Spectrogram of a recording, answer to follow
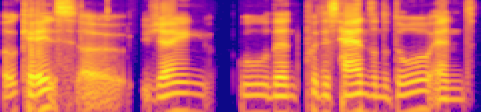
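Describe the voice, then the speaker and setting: A man's voice: fairly low pitch, fairly even intonation, pushed and bright, no room sound. A man casually describing his character's actions as a player in an online tabletop game. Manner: halting, describes hand signals.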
